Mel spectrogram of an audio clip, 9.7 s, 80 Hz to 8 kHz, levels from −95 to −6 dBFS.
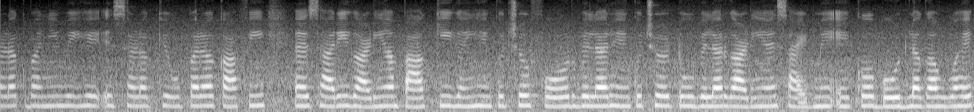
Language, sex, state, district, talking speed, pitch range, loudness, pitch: Hindi, female, Rajasthan, Churu, 170 wpm, 240-250 Hz, -15 LUFS, 245 Hz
